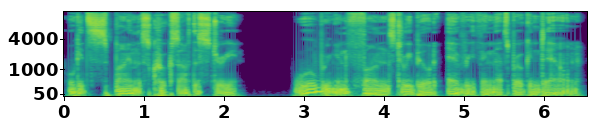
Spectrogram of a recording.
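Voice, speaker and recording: A man playing a dominant, doting young mafia heir in an intimate boyfriend roleplay, with a very deep, gravelly voice and a slow, tough-guy delivery. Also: big pitch swings, darkish tone, dry recording, clean studio sound, full character voice. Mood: earnest, devoted. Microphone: close, dry microphone.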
